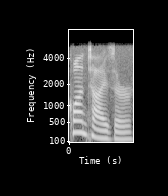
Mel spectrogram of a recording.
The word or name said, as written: quantizer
